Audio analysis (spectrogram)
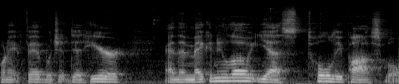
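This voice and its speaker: At a fairly quick pace, a man is speaking. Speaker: crypto trading youtuber. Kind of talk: chart analysis tutorial. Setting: home spare bedroom. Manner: fast; casual, many fillers.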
